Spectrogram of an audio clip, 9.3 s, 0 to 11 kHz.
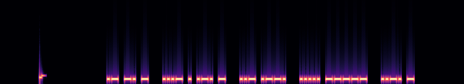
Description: Morse code, heard as a keyed tone, about 28 wpm, 700 Hz. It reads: ANT VERT UP 50 FT
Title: Practice QSO - Exchange 2 - Info - 28wpm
